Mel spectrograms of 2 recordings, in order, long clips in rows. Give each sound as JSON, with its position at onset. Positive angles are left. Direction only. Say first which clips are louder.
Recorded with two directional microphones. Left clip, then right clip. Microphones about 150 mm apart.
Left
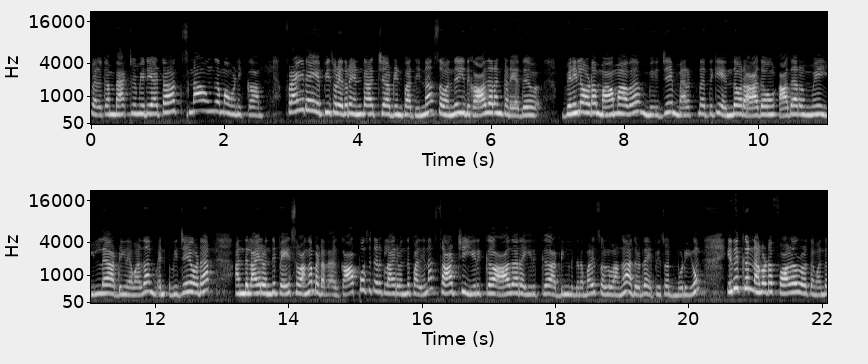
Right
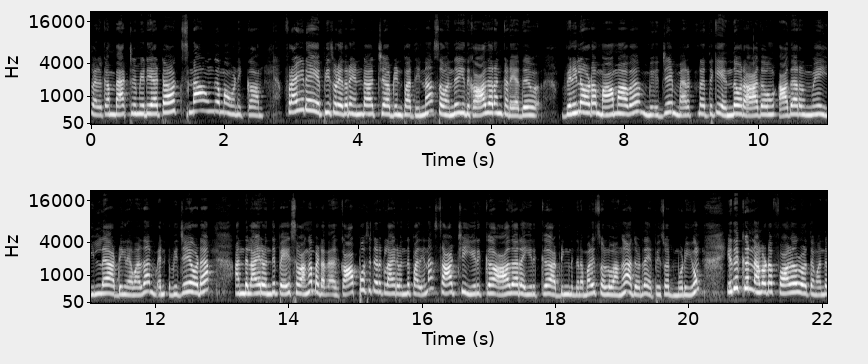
{"t": 0.1, "sound": "a woman's voice", "louder": "right 10 dB", "side_deg": -45}
{"t": 3.7, "sound": "a woman's voice", "louder": "right 10 dB", "side_deg": -35}
{"t": 20.6, "sound": "a woman's voice", "louder": "right 10 dB", "side_deg": -40}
